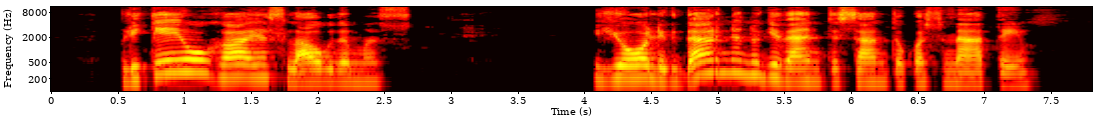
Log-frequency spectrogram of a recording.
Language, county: Lithuanian, Šiauliai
